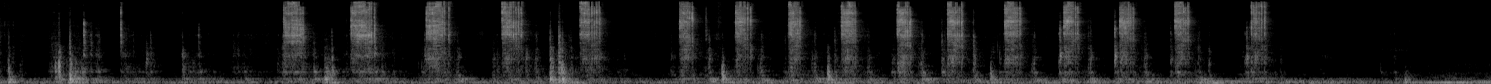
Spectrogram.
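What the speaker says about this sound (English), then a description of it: "the 15mm ratchet box end up here works really well" A 15mm ratchet turns the bolts on a 2007 Chevy Colorado's front suspension, giving a long run of rapid, close clicking bursts in steady repeated strokes.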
